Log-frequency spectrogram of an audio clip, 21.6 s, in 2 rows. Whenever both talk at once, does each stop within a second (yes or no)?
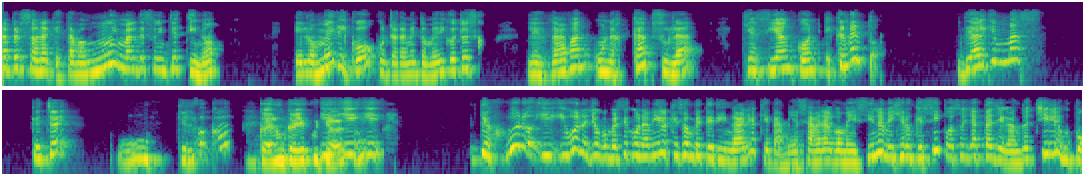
yes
